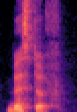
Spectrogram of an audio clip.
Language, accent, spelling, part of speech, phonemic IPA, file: French, France, best of, noun, /bɛst ɔf/, LL-Q150 (fra)-best of.wav
- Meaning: best of (compilation)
